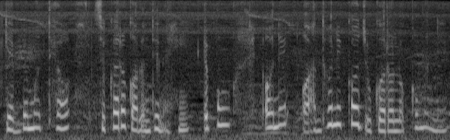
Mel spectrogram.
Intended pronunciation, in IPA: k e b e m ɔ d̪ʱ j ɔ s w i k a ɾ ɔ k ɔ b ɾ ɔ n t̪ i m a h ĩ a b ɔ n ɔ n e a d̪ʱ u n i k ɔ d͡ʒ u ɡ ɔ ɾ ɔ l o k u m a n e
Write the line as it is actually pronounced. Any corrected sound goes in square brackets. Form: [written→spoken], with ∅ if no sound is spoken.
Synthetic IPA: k e b e m ɔ d̪ʱ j ɔ s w i k a ɾ ɔ k ɔ [b→∅] ɾ ɔ n t̪ i [m→n] a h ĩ [a→e] b ɔ [n→ŋ] ɔ n e a d̪ʱ u n i k ɔ d͡ʒ u ɡ ɔ ɾ ɔ l o k [u→ɔ] m a n e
